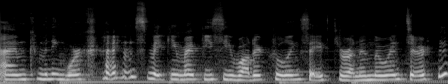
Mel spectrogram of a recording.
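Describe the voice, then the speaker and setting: Background noise is clearly audible as a woman speaks very fast. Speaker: vtuber streamer. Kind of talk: casual chat. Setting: live stream. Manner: halting.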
